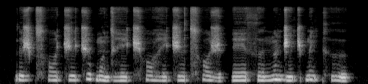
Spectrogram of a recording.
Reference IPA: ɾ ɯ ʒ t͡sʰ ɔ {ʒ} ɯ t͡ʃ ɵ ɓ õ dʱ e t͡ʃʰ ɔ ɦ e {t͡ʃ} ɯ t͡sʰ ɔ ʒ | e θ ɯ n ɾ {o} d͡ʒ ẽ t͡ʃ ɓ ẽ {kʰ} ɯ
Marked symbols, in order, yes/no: no, yes, no, yes

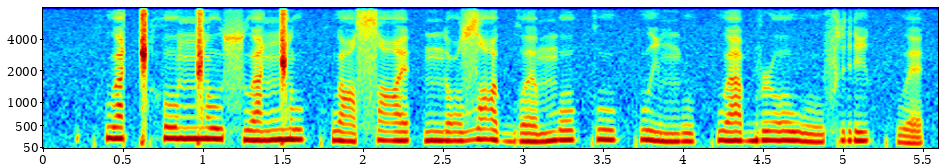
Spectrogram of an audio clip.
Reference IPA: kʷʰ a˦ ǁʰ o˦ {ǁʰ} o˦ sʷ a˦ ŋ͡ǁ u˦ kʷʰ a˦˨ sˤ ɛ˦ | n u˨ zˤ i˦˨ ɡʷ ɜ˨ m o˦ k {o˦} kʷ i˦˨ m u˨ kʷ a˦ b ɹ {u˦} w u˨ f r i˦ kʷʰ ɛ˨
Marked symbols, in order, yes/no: no, no, no

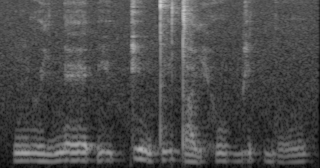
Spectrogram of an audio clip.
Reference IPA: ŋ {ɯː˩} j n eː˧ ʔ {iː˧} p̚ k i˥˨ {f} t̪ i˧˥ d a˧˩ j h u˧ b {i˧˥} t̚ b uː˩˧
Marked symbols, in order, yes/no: yes, yes, no, yes

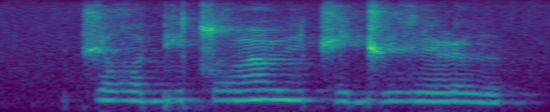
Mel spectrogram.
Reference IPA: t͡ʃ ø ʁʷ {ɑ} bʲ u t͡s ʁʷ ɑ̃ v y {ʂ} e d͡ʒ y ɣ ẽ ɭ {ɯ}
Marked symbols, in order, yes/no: yes, no, yes

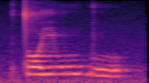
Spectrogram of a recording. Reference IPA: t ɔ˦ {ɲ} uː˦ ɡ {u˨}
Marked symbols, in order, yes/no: no, yes

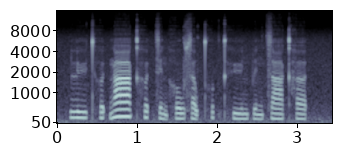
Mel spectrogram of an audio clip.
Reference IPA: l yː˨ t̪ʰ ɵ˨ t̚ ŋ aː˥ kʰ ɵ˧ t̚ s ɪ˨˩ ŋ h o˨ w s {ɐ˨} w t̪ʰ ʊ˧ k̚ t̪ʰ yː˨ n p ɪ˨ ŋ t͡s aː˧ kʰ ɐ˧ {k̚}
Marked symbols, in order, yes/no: no, no

